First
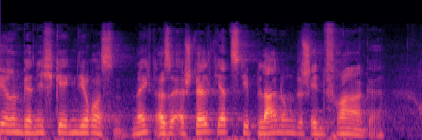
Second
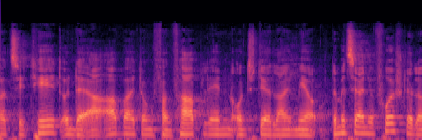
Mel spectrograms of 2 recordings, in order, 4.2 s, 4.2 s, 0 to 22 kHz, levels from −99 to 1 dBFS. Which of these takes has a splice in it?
first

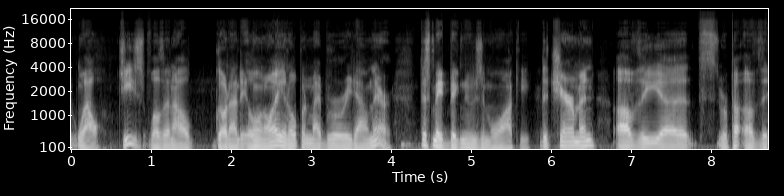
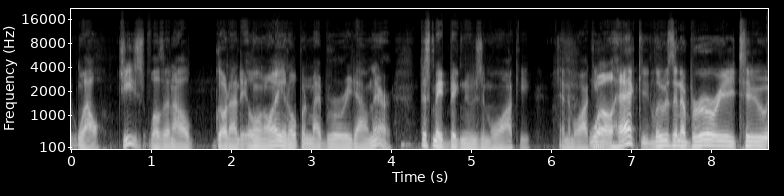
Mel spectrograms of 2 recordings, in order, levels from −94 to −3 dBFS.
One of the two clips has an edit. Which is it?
first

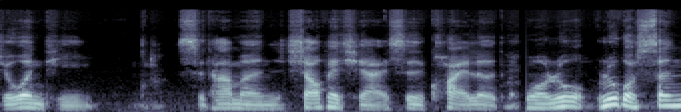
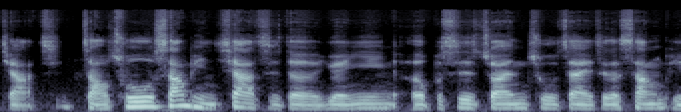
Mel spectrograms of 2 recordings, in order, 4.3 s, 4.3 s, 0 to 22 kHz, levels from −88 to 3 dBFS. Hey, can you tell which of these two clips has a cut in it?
first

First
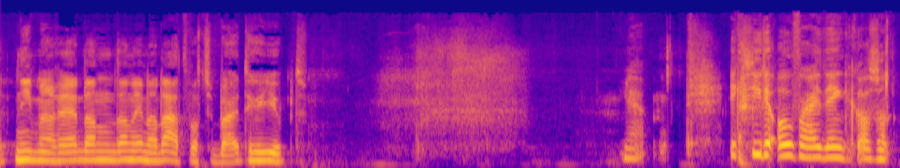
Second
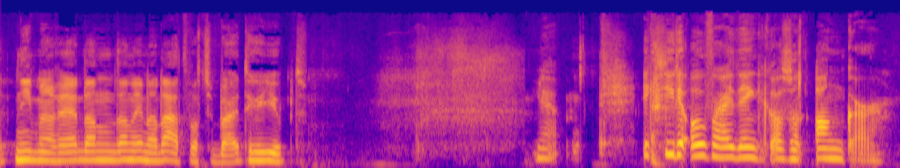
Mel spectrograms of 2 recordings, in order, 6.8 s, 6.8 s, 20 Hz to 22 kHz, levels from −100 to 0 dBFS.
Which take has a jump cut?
second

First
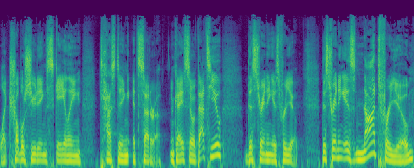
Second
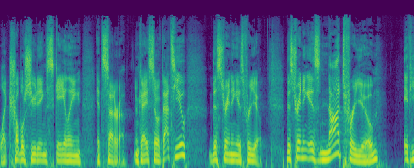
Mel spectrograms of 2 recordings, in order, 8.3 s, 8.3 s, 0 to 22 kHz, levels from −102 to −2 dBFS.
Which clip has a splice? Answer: second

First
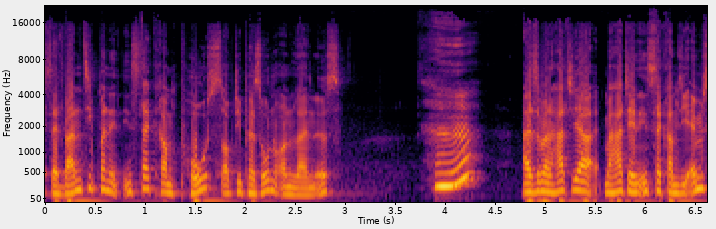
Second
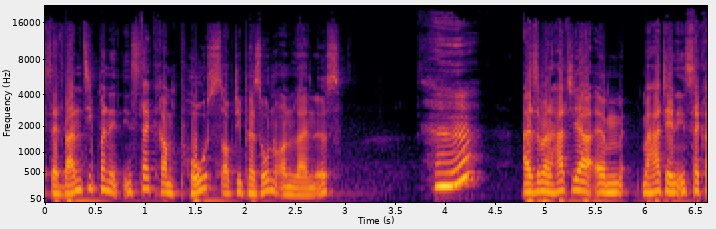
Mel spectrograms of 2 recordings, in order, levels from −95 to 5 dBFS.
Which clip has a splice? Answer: first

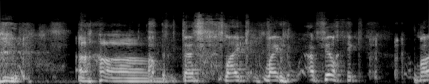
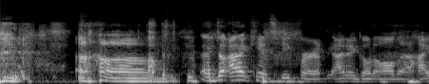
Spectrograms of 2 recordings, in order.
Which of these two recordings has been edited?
second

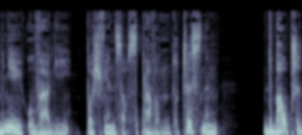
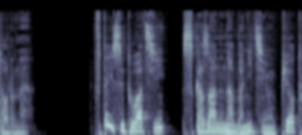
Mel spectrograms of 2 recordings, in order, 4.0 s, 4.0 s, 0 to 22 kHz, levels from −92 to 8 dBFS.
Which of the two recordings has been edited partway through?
second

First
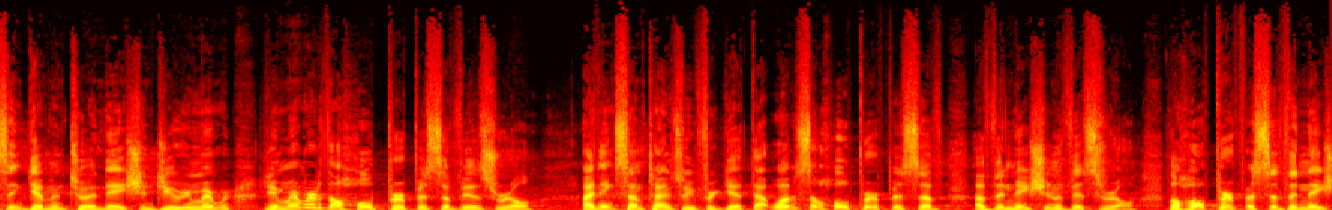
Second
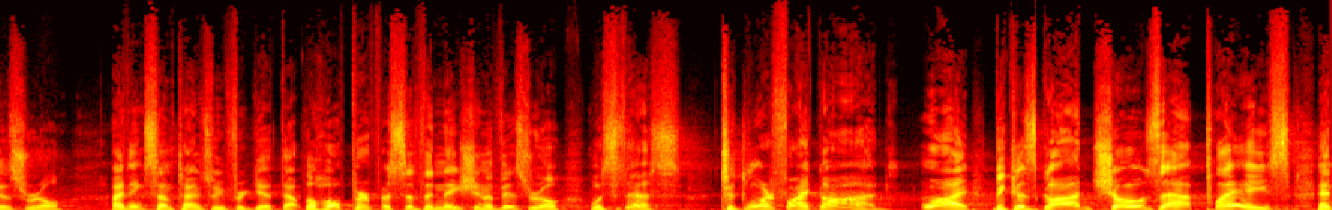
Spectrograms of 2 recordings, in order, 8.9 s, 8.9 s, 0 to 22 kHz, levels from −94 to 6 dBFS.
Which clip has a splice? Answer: second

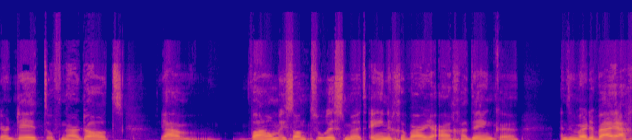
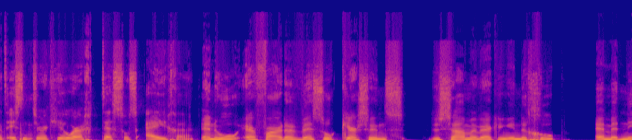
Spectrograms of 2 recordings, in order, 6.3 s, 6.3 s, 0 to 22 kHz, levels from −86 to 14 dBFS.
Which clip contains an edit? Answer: second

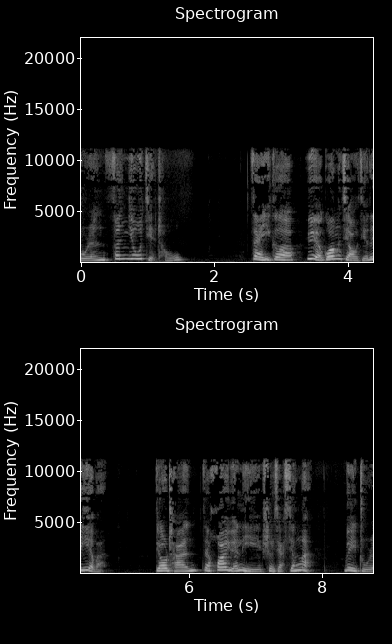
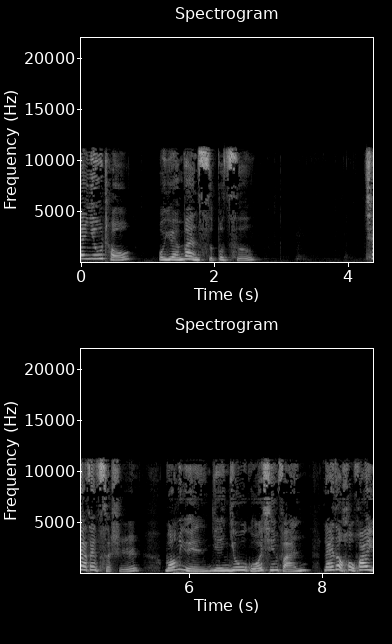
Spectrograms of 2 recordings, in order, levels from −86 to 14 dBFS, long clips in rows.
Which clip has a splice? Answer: second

